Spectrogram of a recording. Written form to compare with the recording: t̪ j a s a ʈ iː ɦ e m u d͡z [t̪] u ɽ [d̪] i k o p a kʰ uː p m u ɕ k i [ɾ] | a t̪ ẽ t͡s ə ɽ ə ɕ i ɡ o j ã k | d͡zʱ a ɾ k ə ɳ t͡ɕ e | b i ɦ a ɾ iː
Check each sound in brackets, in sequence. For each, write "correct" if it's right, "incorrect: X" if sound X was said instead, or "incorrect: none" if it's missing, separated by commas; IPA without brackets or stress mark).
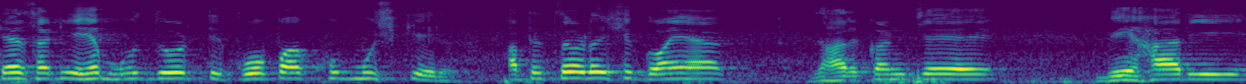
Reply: incorrect: d̪, incorrect: t̪, incorrect: l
